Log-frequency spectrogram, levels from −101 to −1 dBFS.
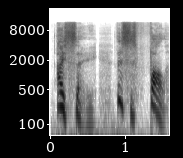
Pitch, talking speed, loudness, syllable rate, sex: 160 Hz, 190 wpm, -19 LUFS, 5.5 syllables/s, male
